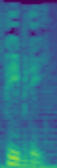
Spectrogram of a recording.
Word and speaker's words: Peabody: Spelt Peabody, pronounced Peabody.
